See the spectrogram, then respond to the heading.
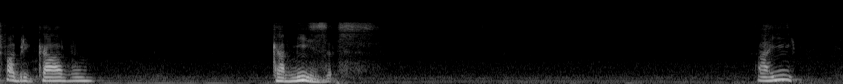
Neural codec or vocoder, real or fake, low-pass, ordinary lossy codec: none; real; 7.2 kHz; none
